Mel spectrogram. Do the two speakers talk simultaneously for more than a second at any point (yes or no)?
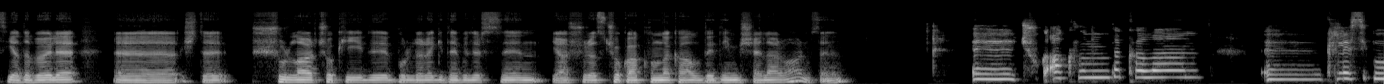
no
